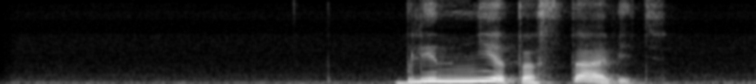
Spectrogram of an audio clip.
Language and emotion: Russian, angry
